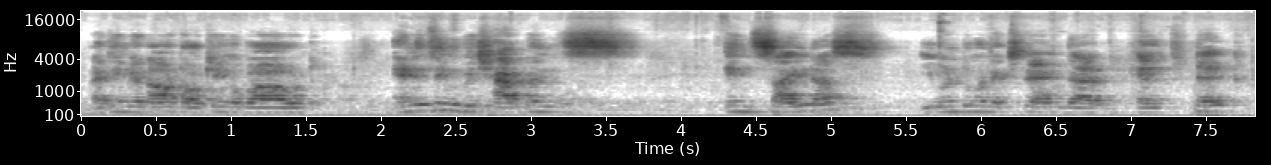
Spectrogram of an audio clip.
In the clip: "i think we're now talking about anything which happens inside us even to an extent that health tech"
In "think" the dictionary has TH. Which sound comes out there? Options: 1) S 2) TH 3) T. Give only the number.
3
